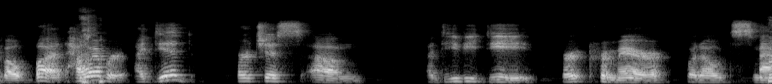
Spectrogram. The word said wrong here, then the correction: Kammerer: Am I saying that right? – Kurt Kammerer. – Kammerer. – Okay. Kurt Kammerer.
